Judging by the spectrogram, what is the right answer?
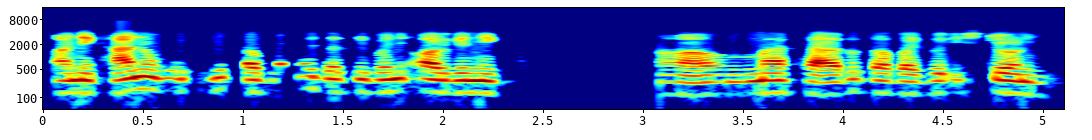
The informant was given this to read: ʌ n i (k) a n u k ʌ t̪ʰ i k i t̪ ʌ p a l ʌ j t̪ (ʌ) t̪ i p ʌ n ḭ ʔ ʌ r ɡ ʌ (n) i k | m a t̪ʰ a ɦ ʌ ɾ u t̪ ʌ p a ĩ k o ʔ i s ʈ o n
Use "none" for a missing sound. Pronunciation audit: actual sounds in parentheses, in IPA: kʰ, ʌ, n

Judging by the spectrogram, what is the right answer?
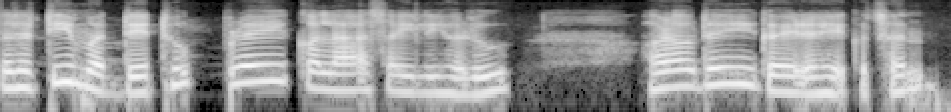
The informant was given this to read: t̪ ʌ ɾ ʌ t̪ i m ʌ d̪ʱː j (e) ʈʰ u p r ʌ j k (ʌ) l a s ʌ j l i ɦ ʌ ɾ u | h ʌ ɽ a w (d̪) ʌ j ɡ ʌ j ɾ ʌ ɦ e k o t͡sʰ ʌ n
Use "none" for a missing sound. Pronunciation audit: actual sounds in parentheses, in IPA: e, ʌ, d̪

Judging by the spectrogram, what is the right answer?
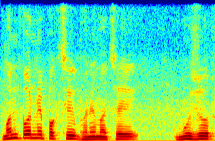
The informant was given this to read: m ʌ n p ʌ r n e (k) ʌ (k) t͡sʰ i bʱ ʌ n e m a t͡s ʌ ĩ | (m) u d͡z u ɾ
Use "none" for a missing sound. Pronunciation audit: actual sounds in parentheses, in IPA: p, k, m

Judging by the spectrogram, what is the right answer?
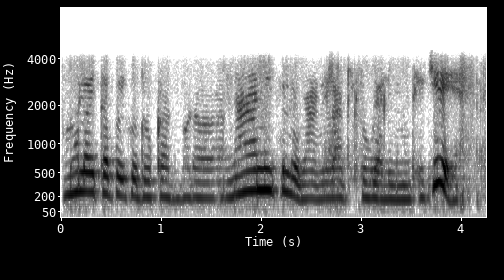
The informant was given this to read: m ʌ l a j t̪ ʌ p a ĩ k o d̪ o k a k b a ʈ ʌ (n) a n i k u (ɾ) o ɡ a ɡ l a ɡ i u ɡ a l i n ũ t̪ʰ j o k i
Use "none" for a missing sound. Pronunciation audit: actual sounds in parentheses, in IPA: n, l

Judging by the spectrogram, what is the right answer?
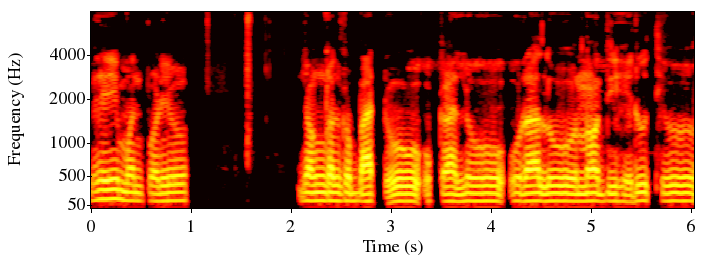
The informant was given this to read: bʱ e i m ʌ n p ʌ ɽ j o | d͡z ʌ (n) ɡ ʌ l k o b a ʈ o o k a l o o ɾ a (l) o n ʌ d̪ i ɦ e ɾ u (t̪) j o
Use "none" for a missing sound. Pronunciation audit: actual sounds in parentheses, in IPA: ŋ, l, t̪ʰ

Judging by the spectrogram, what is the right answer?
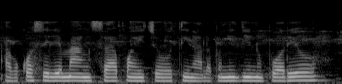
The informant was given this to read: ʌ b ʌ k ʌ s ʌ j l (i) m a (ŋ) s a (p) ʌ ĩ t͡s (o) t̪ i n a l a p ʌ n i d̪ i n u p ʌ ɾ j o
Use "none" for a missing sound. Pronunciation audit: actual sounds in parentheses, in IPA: e, ŋ, p, o

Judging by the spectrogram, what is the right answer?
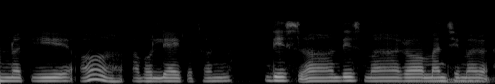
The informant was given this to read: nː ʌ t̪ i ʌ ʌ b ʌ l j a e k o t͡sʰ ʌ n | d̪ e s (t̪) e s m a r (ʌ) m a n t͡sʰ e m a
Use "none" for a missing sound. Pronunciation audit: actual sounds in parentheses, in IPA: d̪, ʌ

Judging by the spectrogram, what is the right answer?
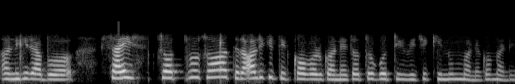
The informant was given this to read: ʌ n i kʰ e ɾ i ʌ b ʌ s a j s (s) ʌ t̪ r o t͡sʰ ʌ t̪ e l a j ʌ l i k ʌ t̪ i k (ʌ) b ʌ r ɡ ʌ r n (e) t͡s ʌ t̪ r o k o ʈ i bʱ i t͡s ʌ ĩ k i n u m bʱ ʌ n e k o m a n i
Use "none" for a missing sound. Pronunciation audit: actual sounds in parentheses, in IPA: t͡s, ʌ, e

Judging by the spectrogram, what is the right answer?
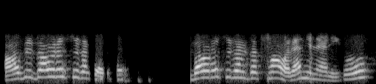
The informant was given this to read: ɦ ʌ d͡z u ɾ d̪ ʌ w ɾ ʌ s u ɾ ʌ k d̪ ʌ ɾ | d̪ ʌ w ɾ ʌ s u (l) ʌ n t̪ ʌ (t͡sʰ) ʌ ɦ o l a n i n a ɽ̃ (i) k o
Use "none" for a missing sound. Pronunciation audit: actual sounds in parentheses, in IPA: ɾ, t͡sʰ, i

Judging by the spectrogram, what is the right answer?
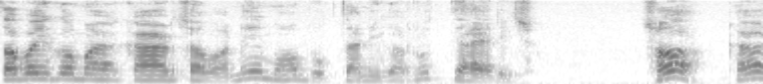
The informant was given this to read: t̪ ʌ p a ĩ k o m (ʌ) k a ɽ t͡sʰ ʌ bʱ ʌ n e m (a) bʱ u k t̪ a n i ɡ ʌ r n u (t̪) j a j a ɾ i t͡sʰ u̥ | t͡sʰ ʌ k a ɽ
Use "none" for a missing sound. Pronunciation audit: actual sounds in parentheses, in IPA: a, ʌ, t̪

